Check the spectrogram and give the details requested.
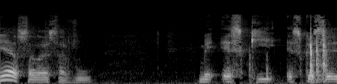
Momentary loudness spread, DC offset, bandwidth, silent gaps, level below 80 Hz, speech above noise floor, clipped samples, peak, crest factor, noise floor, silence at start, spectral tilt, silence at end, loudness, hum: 14 LU; under 0.1%; 11 kHz; none; -58 dBFS; 31 dB; under 0.1%; 0 dBFS; 26 dB; -56 dBFS; 0 s; -3.5 dB/octave; 0 s; -26 LUFS; none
